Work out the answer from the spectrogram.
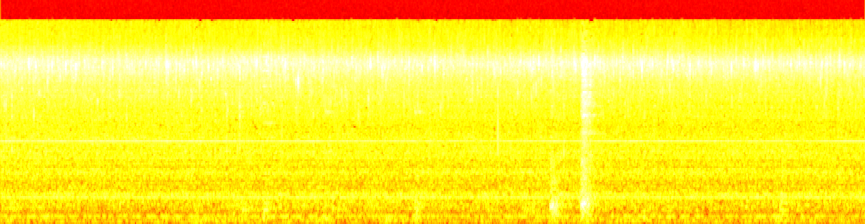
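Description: Sliced onions sizzling steadily in hot oil in a wok, at the early stage of frying while they are still pale. Two short knocks sound about eight seconds in.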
